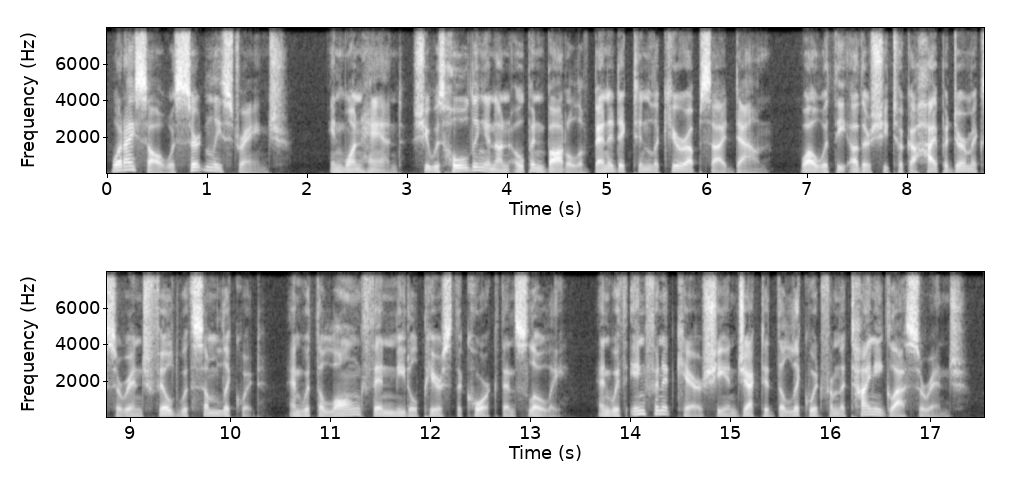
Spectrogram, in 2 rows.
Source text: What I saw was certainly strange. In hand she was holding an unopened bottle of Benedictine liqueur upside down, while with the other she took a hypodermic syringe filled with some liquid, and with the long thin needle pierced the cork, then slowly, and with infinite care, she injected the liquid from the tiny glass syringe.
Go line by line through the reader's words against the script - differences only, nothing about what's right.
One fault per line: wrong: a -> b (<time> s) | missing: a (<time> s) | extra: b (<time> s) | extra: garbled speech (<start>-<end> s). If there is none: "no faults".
extra: one (2.4 s)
